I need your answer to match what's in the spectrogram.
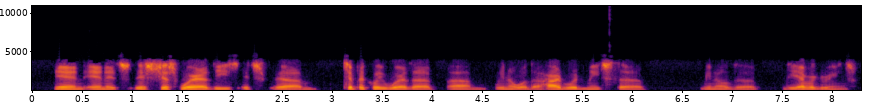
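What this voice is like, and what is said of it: New England accent. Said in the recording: “that's my New England accent”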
